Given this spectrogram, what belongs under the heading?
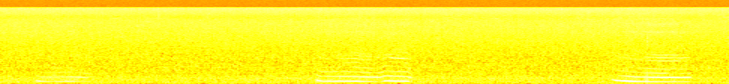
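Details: Soft, tonal, humming snores from a sleeping female cat in a quiet room, three in about ten seconds, each rising then falling slightly in pitch.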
